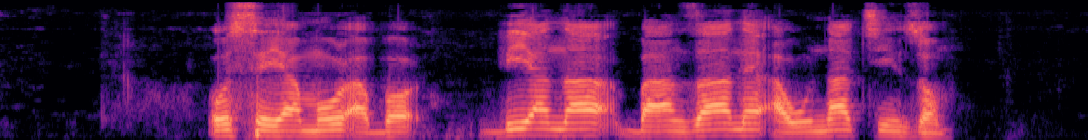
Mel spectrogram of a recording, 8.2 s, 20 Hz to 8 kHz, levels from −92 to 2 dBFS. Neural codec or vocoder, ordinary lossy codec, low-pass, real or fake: none; AAC, 32 kbps; 7.2 kHz; real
